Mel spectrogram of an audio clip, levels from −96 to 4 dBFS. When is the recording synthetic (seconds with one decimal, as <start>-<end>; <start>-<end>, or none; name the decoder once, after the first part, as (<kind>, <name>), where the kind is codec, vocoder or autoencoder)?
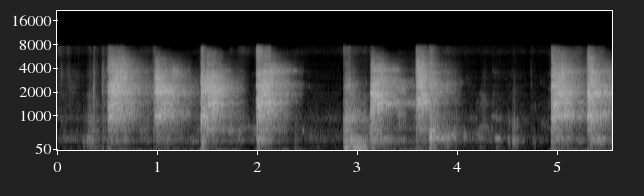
0.0-5.6 (codec, ZipCodec)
